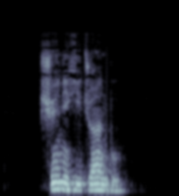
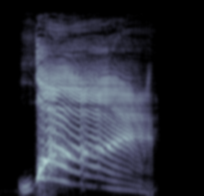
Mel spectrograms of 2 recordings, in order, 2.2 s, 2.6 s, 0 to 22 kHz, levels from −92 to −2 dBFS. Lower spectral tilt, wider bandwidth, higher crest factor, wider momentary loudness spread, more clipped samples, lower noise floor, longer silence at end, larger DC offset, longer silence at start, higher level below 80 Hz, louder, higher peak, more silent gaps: first, -6 dB/octave vs 0 dB/octave; second, 9.4 kHz vs 17 kHz; about the same, 14 dB vs 18 dB; about the same, 10 LU vs 12 LU; neither; about the same, -88 dBFS vs under -90 dBFS; about the same, 0.7 s vs 0.75 s; neither; first, 0.5 s vs 0.25 s; first, -66 dBFS vs -74 dBFS; about the same, -25 LUFS vs -23 LUFS; about the same, -12 dBFS vs -10 dBFS; neither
